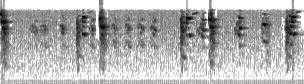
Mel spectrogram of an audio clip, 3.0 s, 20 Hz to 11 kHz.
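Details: Peregrine falcon pair at a nest on the Orlen site in Płock, Poland, 4 April 2022, changing over at the nest many times; bright, harmonic chipping notes about once a second, uneven in spacing, with a steady low hum behind.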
